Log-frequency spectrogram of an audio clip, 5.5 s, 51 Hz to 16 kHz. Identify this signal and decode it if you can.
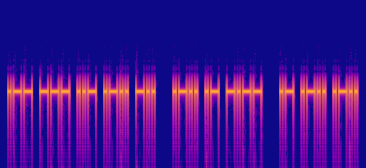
Morse code, heard as a keyed tone, about 30 wpm, 700 Hz. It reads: WOULD LAY ALL
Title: Sentences from Top 1000 Words - Review Part 2 - 30wpm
